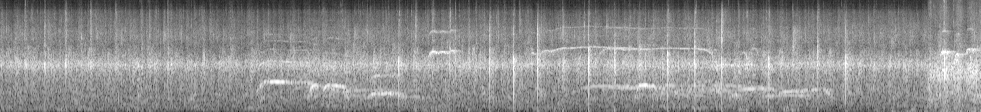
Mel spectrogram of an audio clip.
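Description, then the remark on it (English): Steady, dense applause from a crowd for everyone who has supported Riverside Performing Arts runs for the whole stretch, a continuous wash of many hands clapping at an even level, with a few faint voices and calls rising above it. “That is a huge applause to everybody that has supported these guys, from people that have hosted, from people that have discipled, from people that have supported financially, all sorts of ways.”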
